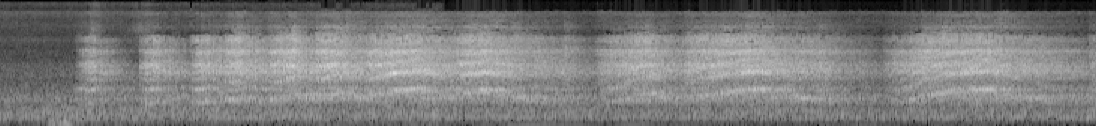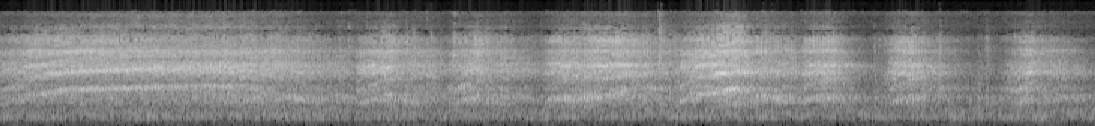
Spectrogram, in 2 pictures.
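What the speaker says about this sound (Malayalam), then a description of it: "നമുക്കാദ്യം നോർമൽ മോഡ് ഇട്ടിട്ടൊന്ന് ഓടിക്കട്ടെ" A toy remote-control car runs in normal mode, its small electric motor giving a steady, close whine that rises and falls in pitch as it speeds up and slows, over a faint rubbing of wheels.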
